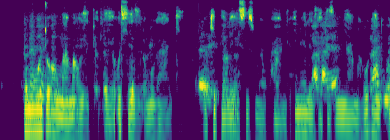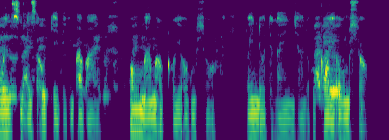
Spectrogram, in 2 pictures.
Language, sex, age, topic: North Ndebele, male, 18-24, health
